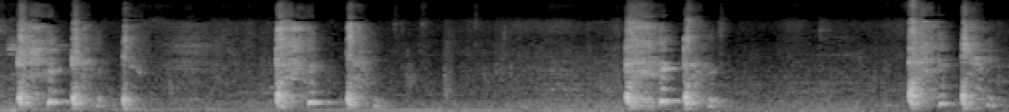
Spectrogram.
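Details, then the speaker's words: A woman apologizing for her persistent cough gives bursts of two or three harsh coughs, about ten coughs in total, with quiet room noise between them. "Nossa, gente, você desculpa pel essa tosse, mas tá osso."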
